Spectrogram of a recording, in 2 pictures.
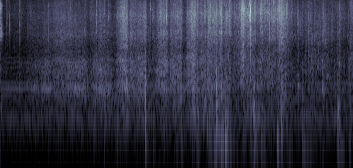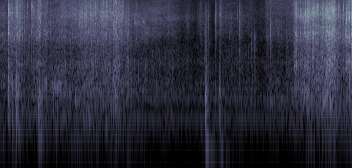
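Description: Plastic bag wrapping rustling and crinkling as a boxed battery is pulled out of its bag, with scattered small crackles, then a single dull thump a little over eight seconds in.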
